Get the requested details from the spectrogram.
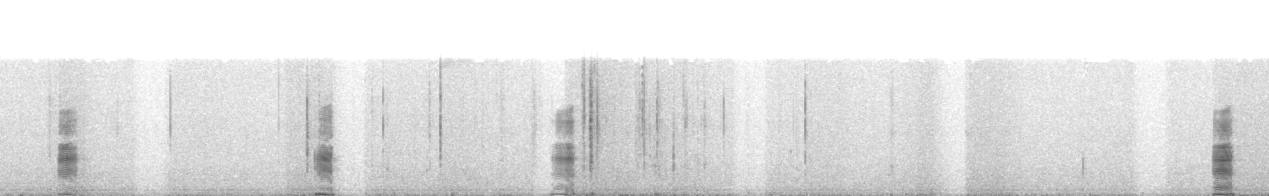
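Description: A doe gives short, harsh, nasal calls at intervals of about three seconds over steady background hiss.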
